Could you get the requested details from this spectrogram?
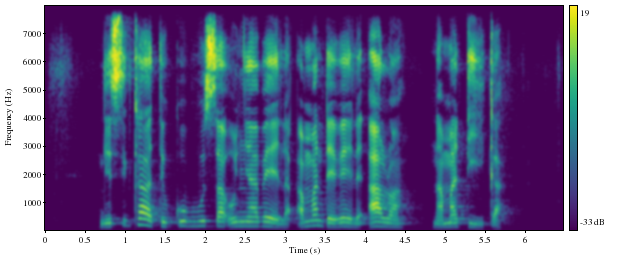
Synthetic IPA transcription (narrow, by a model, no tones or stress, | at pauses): ŋesikʰatʰik̬uɓusa̰ʔuɲaɓɛla̰ʔa̰mandʱɛɓɛlɛ̰ʔalwa | namad̥ʱiːk̬a̰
